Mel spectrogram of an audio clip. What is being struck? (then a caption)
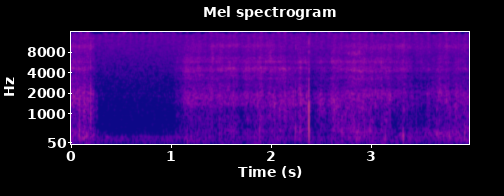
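Cotton terry towel scratched with fingernails. A soft white cotton terry cloth towel is scratched with the long acrylic nails of both hands, producing a quiet, continuous fabric rustle. Two sharper, brief clicks stand out against the soft scratching.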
